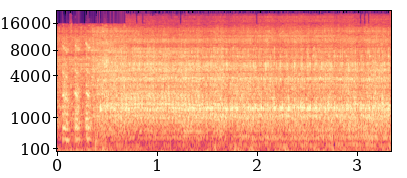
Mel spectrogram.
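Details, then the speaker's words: 2005 Honda Accord 3.0L V6 at idle: constant gritty, hissing whir without a beat from the serpentine belt tensioner; mechanics disagree whether the upper or lower tensioner pulley bearing is bad; tensioner replaced. "He believes the upper bearing right here on this. I know it's probably difficult to see on this tensioner has gone bad"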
